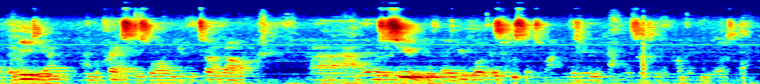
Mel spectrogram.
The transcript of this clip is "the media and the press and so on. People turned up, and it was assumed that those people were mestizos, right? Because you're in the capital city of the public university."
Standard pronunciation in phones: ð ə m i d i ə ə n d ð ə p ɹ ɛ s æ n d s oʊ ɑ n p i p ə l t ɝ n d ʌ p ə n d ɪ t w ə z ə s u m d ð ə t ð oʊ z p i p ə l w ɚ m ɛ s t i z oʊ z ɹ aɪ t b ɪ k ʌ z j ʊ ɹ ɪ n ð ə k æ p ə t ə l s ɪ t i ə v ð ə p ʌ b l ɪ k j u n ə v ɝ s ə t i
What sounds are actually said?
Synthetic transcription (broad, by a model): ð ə m i d i ə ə n ð ə p ɹ ɛ s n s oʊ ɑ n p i ə t ɝ n d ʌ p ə n ɪ t w ə z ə s u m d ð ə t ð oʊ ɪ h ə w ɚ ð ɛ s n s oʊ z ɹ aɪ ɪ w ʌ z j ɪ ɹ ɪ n ð ə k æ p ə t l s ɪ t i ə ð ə p ʌ b l ɪ k j u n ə v ɝ s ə t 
